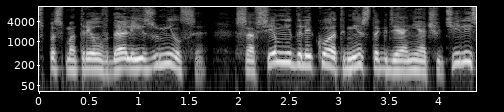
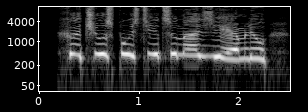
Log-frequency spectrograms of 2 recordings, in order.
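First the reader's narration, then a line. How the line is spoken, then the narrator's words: Sniffling squeak. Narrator (Russian): шмыгая носом, пропищала Сузи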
